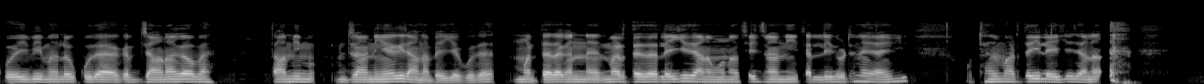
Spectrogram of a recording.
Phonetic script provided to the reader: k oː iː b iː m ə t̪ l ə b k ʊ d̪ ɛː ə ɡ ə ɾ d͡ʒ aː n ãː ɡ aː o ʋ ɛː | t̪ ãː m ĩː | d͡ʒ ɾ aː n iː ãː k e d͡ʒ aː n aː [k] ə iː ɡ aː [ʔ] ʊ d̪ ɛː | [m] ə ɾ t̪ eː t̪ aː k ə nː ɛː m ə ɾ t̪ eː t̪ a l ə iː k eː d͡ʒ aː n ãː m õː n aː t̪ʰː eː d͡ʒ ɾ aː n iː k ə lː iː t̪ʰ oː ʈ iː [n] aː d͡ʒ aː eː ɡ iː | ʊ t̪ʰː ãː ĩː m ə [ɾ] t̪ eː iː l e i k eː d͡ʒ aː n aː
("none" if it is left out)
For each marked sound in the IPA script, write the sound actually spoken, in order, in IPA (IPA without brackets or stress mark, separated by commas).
p, k, m, n, ɾ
